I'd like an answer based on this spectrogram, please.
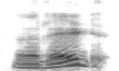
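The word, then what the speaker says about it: read: मी okay अब देखिए रीड की जो थर्ड फॉर्म है ना वो भी रेड ही पढ़ी जाएगी पर स्पेलिंग ना तीनों फॉर्म्स में पहली फॉर्म में ये रीड लिखते हैं पास्ट फॉर्म भी इसकी रेड पढ़ी जाएगी स्पेलिंग सेम रहनी है और थर्ड फॉर्म भी इसका जिसे हम पास्ट पार्टिसिपल कहते हैं वो भी रेड ही पढ़ा जाएगा। ओके?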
